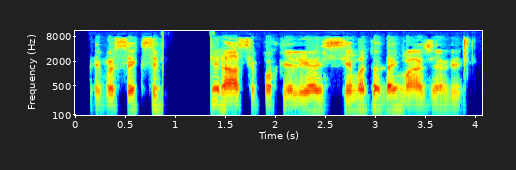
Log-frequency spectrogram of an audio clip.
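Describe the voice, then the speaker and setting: Very wide pitch swings in a man's medium voice. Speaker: voice actor. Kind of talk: interview. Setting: online live video stream. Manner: halting, with many repeated words.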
